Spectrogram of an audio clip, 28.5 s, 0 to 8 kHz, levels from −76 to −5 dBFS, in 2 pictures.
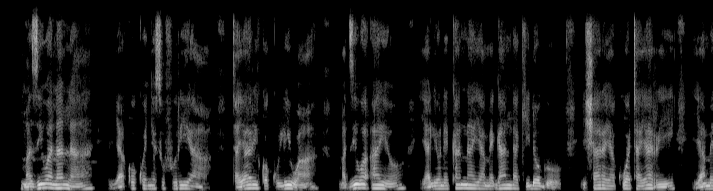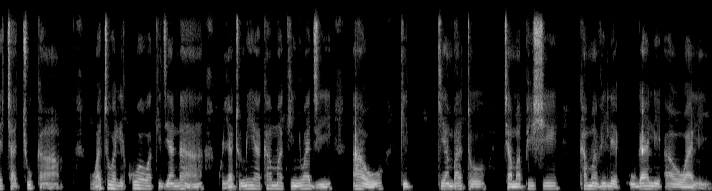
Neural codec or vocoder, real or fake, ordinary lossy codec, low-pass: none; real; Opus, 64 kbps; 7.2 kHz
